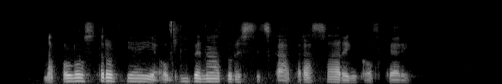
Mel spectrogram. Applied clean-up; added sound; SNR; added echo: neural separator model SepFormer DNS4.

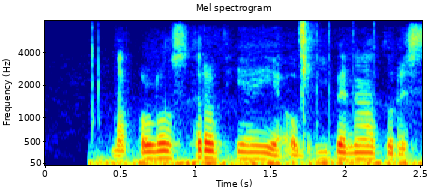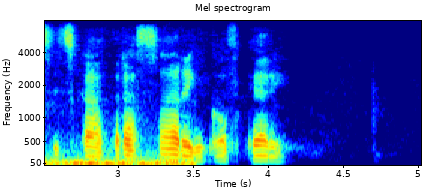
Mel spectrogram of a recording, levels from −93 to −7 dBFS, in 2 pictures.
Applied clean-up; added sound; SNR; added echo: none; Scissors; 5 dB; none.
